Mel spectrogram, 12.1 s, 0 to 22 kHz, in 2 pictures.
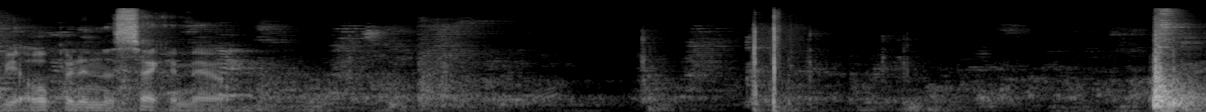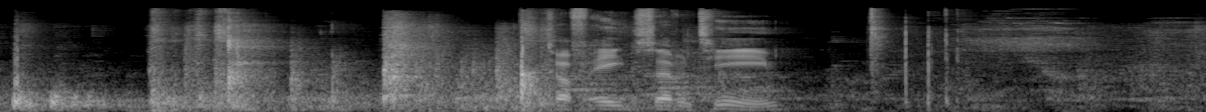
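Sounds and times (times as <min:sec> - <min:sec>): bowling pins clattering: 0:05.6 - 0:09.6.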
